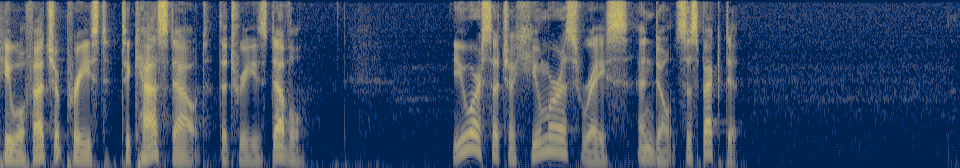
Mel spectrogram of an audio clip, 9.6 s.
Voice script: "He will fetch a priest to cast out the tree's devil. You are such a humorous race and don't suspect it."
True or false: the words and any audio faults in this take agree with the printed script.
true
